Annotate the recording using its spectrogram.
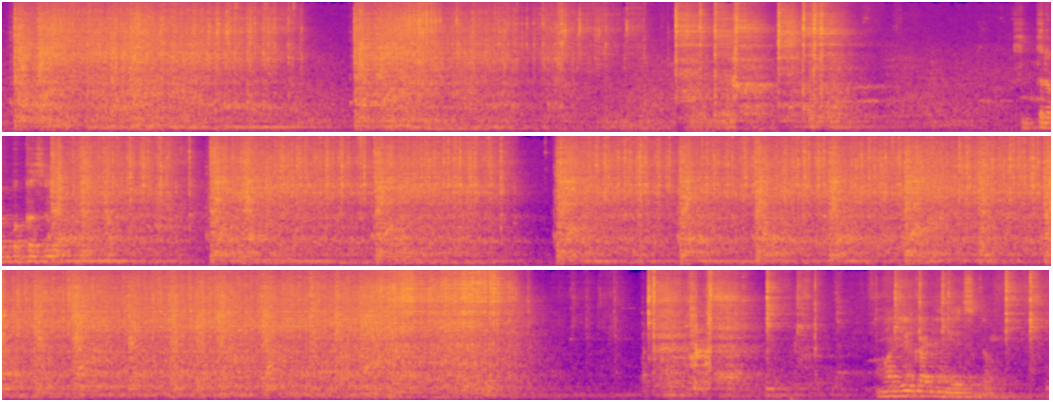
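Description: Black straight-stitch sewing machine stitching fabric in long runs, stopping briefly a few times: about three seconds in, again around eight to ten seconds, near sixteen seconds, and for about a second shortly before the end.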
